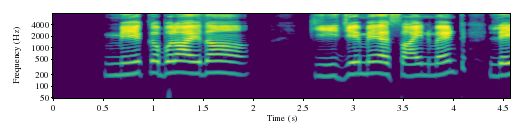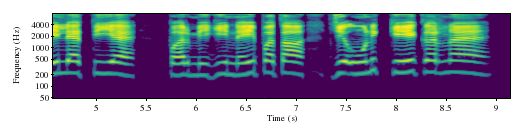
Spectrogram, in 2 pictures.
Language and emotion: Dogri, fearful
